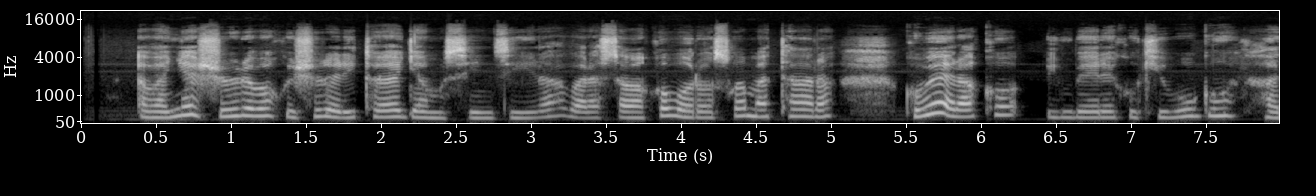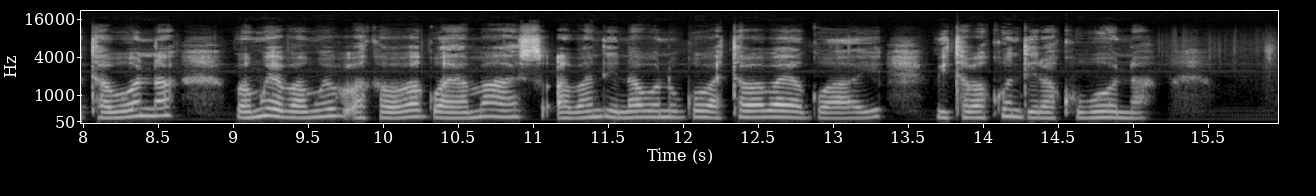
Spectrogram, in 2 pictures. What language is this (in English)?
Rundi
